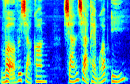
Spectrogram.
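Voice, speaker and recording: Soft doting young husband in an audio story, woman reading him, warm husky tone. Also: lowish voice, animated, measured pace. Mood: soothing.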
